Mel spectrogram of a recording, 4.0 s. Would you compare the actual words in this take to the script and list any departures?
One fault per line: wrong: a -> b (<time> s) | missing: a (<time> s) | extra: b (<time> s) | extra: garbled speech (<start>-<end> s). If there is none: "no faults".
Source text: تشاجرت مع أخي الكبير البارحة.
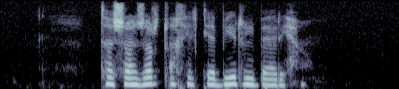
missing: مع (1.7 s)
